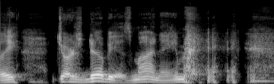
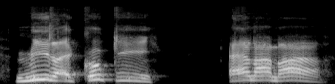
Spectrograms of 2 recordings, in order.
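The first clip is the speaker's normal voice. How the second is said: rasped out, rough and pitched up; 8 semitones higher, 3 dB louder than usual. Showing an impression of Cookie Monster. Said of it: "same actor as Cookie Monster".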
